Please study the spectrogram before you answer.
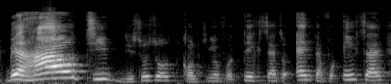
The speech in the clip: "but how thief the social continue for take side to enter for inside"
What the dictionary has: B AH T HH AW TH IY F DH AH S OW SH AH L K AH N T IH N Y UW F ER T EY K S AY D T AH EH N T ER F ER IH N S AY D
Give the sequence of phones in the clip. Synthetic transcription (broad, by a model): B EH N HH AW T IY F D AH S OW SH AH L K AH N T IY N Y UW F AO T EY K S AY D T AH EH N T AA F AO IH N S AY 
